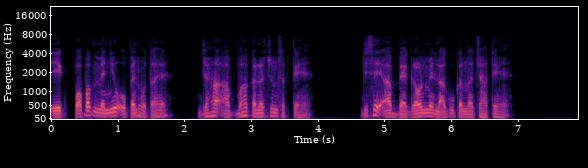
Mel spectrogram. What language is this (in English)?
Hindi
